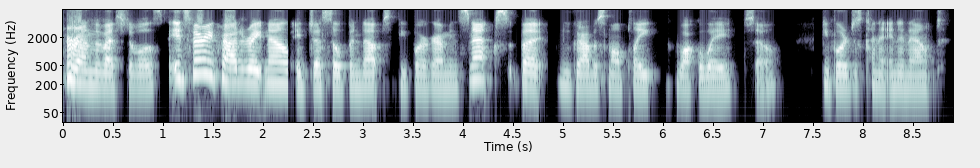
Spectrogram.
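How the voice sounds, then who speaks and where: A woman with a fairly low voice runs a tabletop game as its game master. She narrates scenes and slips into characters' lines, laughing often between them. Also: a little fast, sharp tone.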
